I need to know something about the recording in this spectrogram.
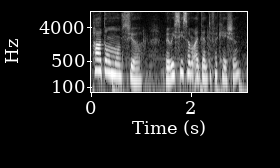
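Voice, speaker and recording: A woman's voice: medium pitch, lively intonation, normal speed, pitched above the performer's own voice, natural voice. A woman voicing a pompous, formal male waiter. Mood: pompous, polite.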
